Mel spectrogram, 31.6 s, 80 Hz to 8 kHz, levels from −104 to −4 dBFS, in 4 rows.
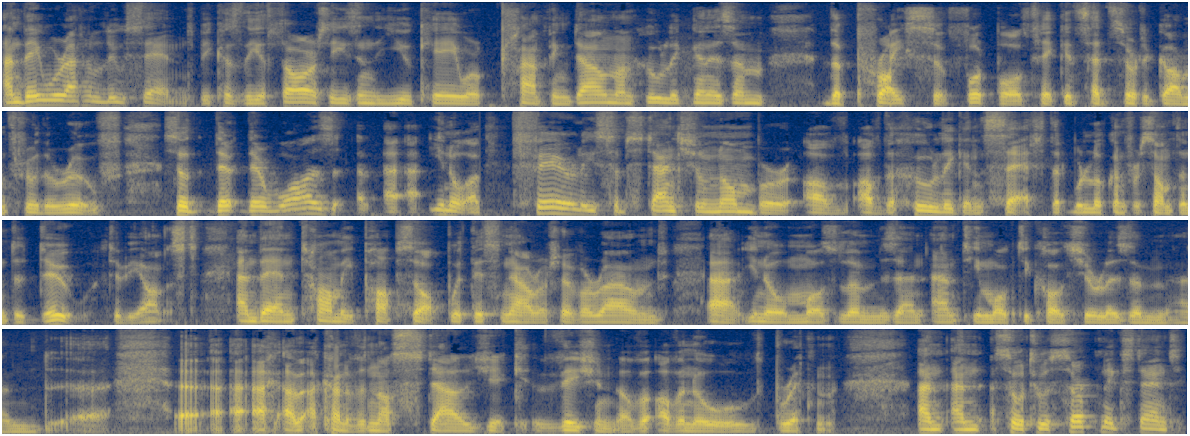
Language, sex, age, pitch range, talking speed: English, male, 30-49, 95-120 Hz, 180 wpm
